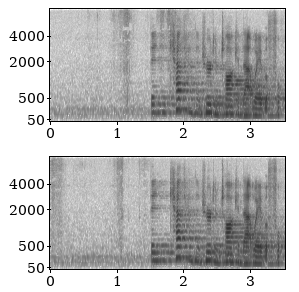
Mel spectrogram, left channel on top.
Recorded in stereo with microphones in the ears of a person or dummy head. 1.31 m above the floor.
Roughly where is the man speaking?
Centre.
